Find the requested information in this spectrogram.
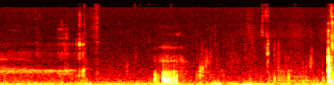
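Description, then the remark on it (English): Quiet mouth sounds of someone sipping wine, with a soft slurp and swallow near the middle and small wet clicks around it, no talking. “Let me have another sip of this fine wine and wash down those dulcet tones.”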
